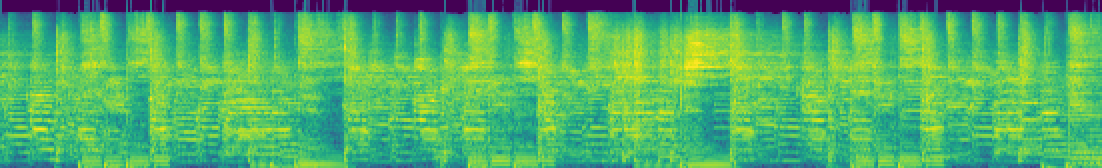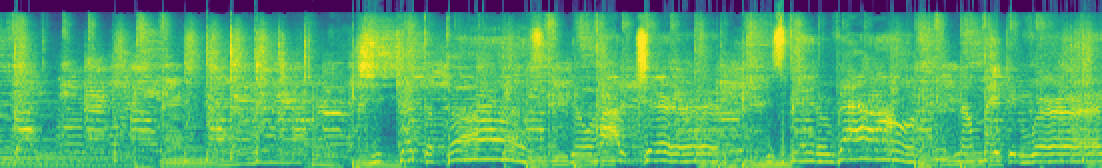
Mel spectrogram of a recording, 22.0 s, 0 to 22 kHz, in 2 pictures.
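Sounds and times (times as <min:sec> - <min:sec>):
bass guitar: 0:00.0 - 0:22.0
drum kit beat: 0:00.0 - 0:22.0
electric guitar: 0:00.0 - 0:22.0.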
